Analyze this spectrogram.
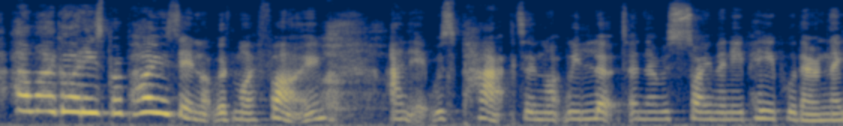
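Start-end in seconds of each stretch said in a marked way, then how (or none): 0.1-1.3 mock squeal, much higher and louder; a stranger squealing with excitement at a proposal; excited scream. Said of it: "she's, like, screaming".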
